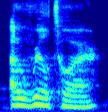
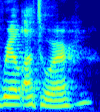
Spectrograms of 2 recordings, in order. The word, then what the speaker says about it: realtor: So before I was a realtor, two syllables, a realtor, I was a wholesaler, and that's basically all pocket listings.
